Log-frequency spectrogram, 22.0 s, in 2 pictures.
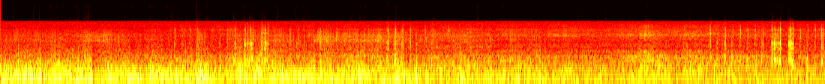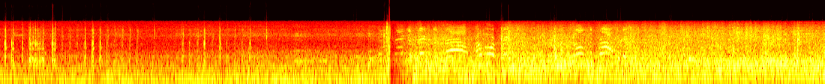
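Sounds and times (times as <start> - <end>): train low rumble: 0.0 - 22.0
wind buffeting microphone: 0.0 - 22.0
metallic clicks and clanks of wheels: 5.0 - 22.0.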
